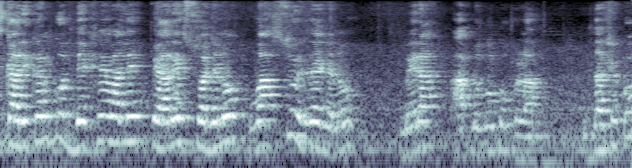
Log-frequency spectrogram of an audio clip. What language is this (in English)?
Hindi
